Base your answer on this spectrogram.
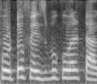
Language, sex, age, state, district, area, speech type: Marathi, female, 18-30, Maharashtra, Amravati, urban, read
